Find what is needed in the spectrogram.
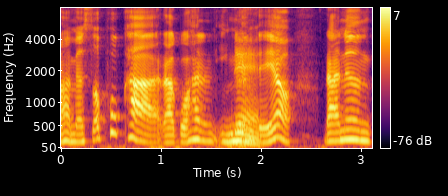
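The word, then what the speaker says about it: サポカ: 그런 점에서 일본에서 22년부터 도입하고 있는 안전운전 서포트카, 일본어 발음대로 하면 서포카라고 하는 읽는데요.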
